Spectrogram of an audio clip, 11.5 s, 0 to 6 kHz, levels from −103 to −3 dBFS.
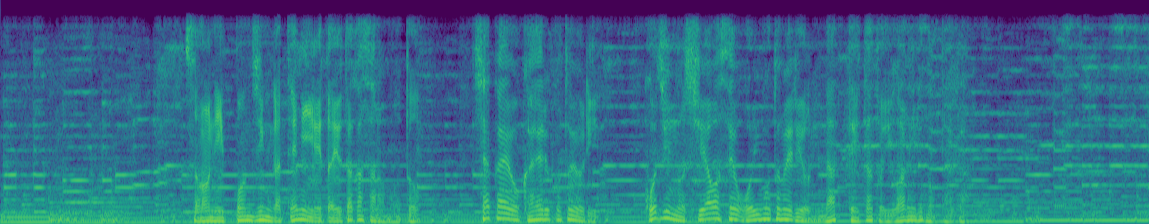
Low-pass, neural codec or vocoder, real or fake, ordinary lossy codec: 5.4 kHz; autoencoder, 48 kHz, 128 numbers a frame, DAC-VAE, trained on Japanese speech; fake; none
